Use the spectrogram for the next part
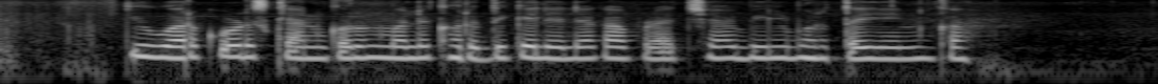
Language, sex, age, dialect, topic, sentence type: Marathi, female, 56-60, Varhadi, banking, question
